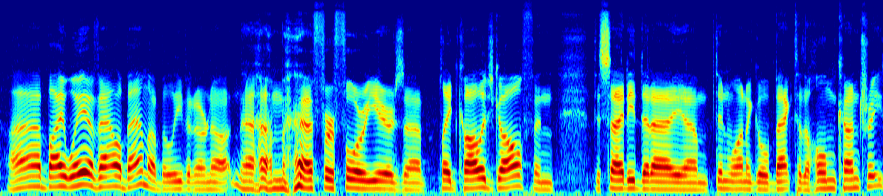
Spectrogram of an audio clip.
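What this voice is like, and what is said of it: Scottish accent. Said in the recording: “I detect a Scottish accent.”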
